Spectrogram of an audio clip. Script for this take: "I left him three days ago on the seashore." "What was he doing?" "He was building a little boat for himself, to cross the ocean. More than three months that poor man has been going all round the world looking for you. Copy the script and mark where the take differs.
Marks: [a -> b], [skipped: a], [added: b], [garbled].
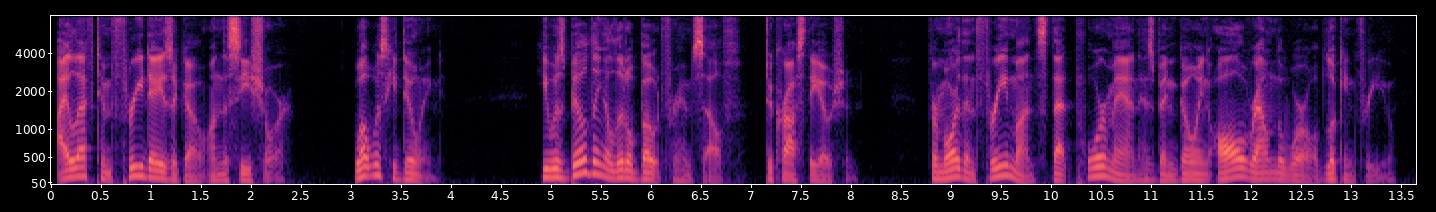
"I left him three days ago on the seashore." "What was he doing?" "He was building a little boat for himself, to cross the ocean. [added: For] More than three months that poor man has been going all round the world looking for you.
